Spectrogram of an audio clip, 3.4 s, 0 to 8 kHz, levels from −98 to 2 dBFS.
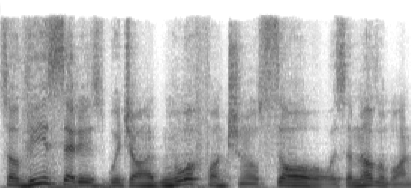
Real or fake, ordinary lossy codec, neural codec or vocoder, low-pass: fake; MP3, 64 kbps; codec, 16 kHz, 0.5 kbps, X-Codec, HuBERT features, trained on balanced general audio; 7.2 kHz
